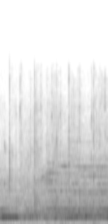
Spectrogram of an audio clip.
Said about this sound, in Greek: χειροκρότημα για την προσπάθεια της ελληνικής ομάδας από τους φιλάθλους κατοίκους εδώ της Λίμνου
